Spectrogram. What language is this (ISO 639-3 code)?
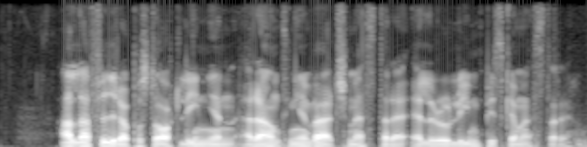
swe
